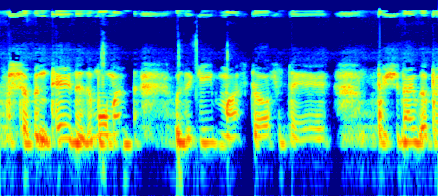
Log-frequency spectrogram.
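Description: A voice heard over a CB radio on FM through the receiver's speaker: continuous talk with a thin, narrow tone.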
